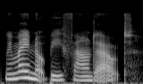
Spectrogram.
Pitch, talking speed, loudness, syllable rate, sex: 225 Hz, 250 wpm, -19 LUFS, 4.6 syllables/s, female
